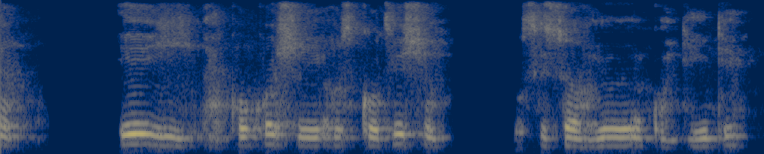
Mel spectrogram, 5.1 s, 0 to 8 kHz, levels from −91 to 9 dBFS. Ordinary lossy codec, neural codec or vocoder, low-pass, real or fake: none; codec, 16 kHz, 8 kbps, FunCodec, trained on Chinese and English, 25 frames a second; none; fake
